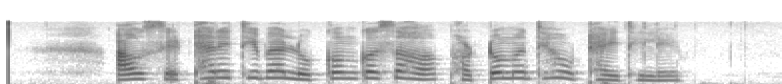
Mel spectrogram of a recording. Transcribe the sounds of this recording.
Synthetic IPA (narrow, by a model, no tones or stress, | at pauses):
awseʈʰaɾet̪ʰibalokɔŋkɔsɔɦɔpʰɔʈomɔd̪ʱjɔuʈʰajt̪ʰile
